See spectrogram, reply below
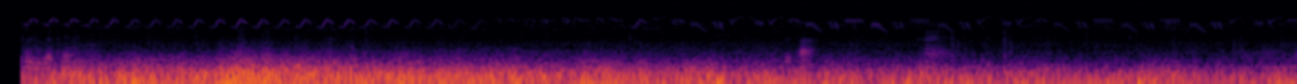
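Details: A Eurasian skylark in open farmland at Sone Shinden, Kitakyushu, Japan pours out a continuous, high, rapid stream of trilled and chirping notes, apparently rising higher, over a steady low rumble of wind or distant traffic.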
